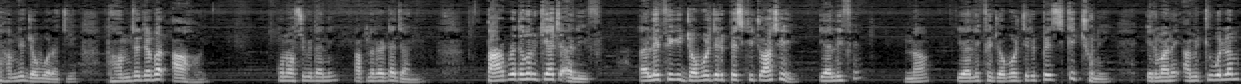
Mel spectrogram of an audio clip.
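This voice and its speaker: A man teaching Quran reading, going over each rule slowly and repeating it many times, asking questions and answering them himself. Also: sits high, a little mellow. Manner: patient, repeats rules slowly and often, asks and answers its own questions. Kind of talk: step-by-step spoken lesson.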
